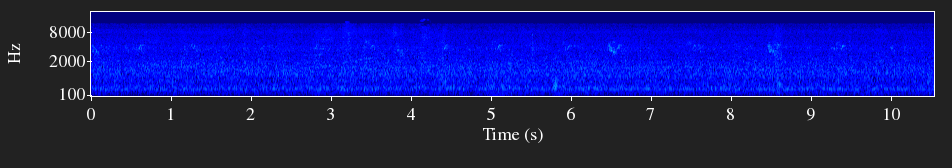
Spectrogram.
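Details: Honey bee colony near Treviso, Italy, swarming season, 22 May 2010 at 9:30 am: a constant, grainy buzz from many insects, with a few faint high chirps and one soft click.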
